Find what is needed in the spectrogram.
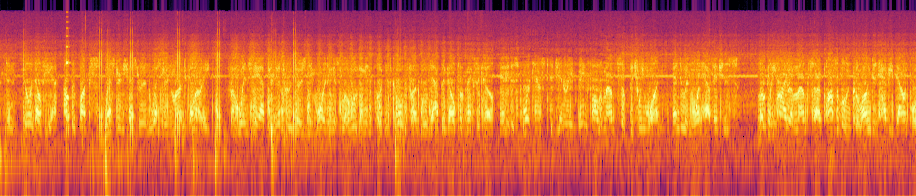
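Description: Only speech: a NOAA Weather Radio broadcast voice reading weather information through the small speakers of weather alert radios, the sound thin and boxy as from a radio.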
